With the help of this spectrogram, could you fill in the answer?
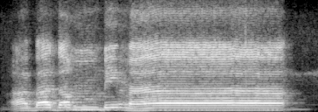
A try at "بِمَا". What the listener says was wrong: ابدم بما کیا فرق تھا کہ بیما جو ہے اس کی آواز بیما کی بجائے بیما ہو گئی، یعنی ناک میں نون کا غنہ کر دیا آپ نے.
